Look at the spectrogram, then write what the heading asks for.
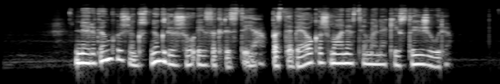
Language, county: Lithuanian, Alytus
